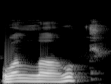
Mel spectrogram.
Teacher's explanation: lafzul jalalah dibaca tebal sebab waw itu berbaris fathah.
